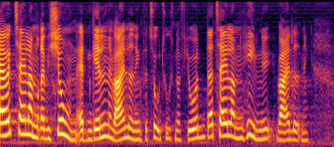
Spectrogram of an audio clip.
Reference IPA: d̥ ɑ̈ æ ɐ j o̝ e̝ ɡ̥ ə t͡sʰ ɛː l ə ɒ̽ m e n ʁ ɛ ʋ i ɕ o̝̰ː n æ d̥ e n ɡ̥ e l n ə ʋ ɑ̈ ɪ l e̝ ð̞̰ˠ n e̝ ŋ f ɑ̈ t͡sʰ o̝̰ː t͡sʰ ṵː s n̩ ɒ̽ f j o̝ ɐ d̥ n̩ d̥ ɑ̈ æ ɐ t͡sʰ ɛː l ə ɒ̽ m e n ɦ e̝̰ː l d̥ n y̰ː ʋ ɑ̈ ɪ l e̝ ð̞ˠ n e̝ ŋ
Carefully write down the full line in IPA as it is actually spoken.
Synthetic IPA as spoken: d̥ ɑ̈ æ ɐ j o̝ e̝ ɡ̥ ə t͡sʰ ɛː l ə ɒ̽ m e n ʁ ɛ ʋ i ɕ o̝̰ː n æ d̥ e n ɡ̥ e l n ə ʋ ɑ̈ ɪ l e̝ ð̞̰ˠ n e̝ ŋ f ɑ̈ t͡sʰ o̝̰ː t͡sʰ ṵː s n̩ ɒ̽ f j o̝ ɐ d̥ n̩ d̥ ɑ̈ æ ɐ t͡sʰ ɛː l ə ɒ̽ m e n ɦ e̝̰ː l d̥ n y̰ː ʋ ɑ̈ ɪ l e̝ ð̞ˠ n e̝ ŋ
